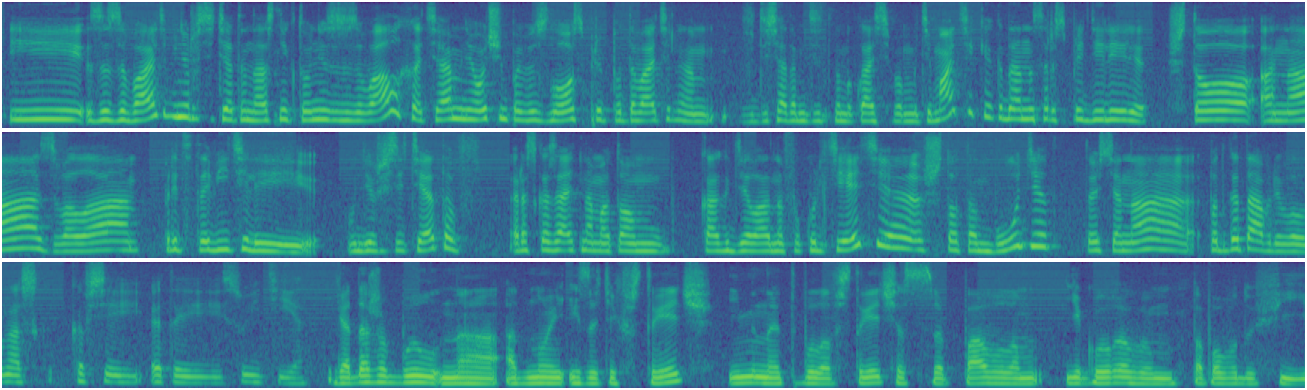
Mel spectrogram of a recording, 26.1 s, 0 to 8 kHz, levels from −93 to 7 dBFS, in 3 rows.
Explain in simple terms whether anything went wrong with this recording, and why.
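Yes, something went wrong: computer activity noise runs through the whole recording, a faint buzzing that pulses a few hundred times a second. Its ups and downs follow the computer's workload rather than the speech, which sets it apart from a steady mains hum.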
